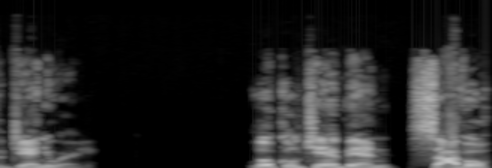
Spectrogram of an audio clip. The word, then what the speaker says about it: Tsavo: Local jam band Savo Highway, that's spelled T-S-A-V-O, has their album release party for their new album Circles.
